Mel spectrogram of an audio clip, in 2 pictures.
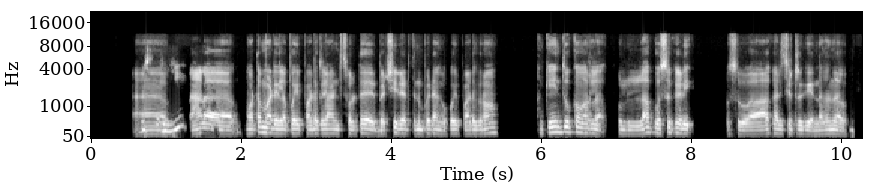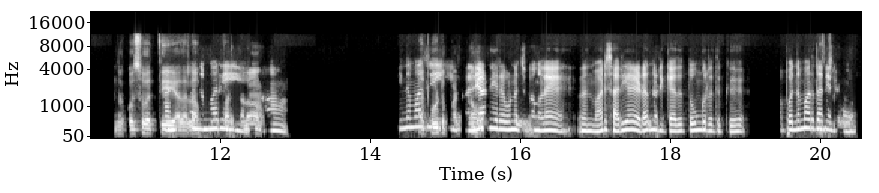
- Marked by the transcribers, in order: static; distorted speech; other noise
- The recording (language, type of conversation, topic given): Tamil, podcast, குடும்பத்தினரும் நண்பர்களும் சேர்ந்து கொண்ட உங்களுக்கு மிகவும் பிடித்த நினைவைக் கூற முடியுமா?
